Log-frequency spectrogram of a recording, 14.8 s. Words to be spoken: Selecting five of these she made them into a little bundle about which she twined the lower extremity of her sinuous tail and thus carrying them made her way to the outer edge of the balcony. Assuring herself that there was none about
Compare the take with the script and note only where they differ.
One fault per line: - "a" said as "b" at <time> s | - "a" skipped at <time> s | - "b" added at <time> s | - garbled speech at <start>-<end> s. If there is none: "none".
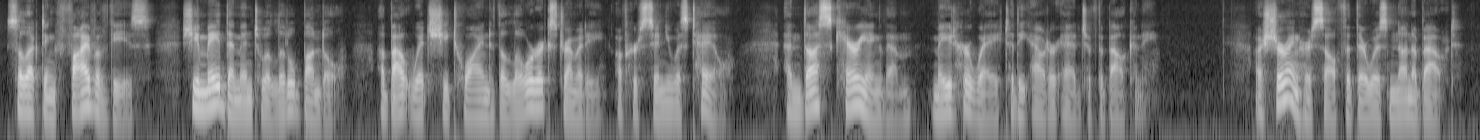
none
